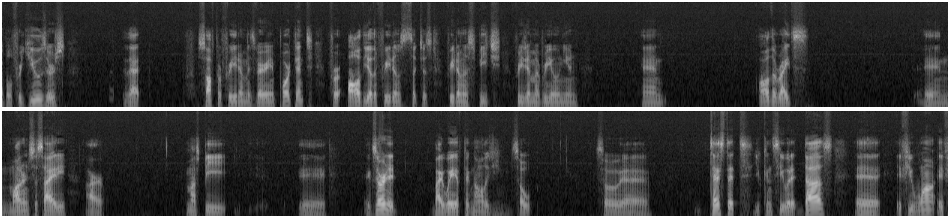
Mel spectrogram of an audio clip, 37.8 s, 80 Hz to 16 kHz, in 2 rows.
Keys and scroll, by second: 1.8 BackSpace, 1.9 BackSpace, 2.1 BackSpace, 2.1 BackSpace, 3.5 ctrl+c, 3.7 ctrl+a, 4.2 1, 4.3 1, 4.5 Return, 5.5 m, 5.6 Tab, 6.7 Return, 6.7 typing, 7.2 Tab, 7.9 o, 8.6 e, 8.9 e, 9.1 e, 9.5 Tab, 10.3 s, 10.4 Tab, 12.5-15.0 typing, 14.5 Return, 15.3 Tab, 15.8 Tab, 16.2 Tab, 16.3 typing, 17.8 alt+q, 22.2 ctrl+p, 24.5 alt+b, 27.7 ctrl+c, 28.8 ctrl+o, 29.6 ctrl+p, 31.1 y, 32.6 Tab, 33.7 p, 33.9 Tab, 34.9 Return, 37.5 ctrl+x.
